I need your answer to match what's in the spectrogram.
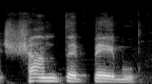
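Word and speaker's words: Svante Pääbo: Lui sarebbe svedese, quindi sarebbe Svante Paabo.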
